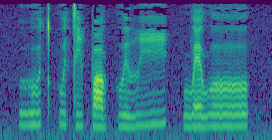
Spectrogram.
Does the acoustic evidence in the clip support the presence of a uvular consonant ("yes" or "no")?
no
